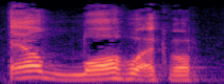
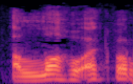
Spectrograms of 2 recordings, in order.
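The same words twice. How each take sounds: First: الله أكبر with the opening A of الله bent to "ehl-lah"; imala on hamza. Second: Said in the usual way. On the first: Shown as a demonstration. Teacher asks which is easier to say, imala on الله. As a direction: begin الله on a tilted E sound, drawn out. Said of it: "إمالة للهمزة". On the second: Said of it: "أيهما أسهل علي أنا في النطق؟".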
